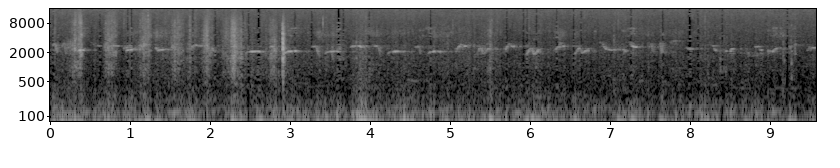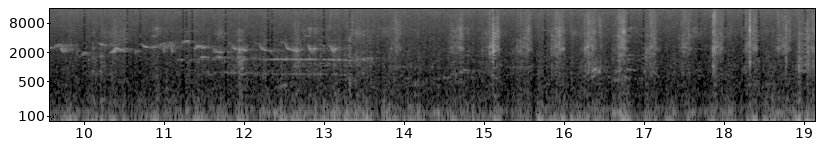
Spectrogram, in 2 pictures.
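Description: A small bird chirping over and over in short high notes, dense for the first half and sparser later, over a low rumble of wind on the microphone and scattered clicks.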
